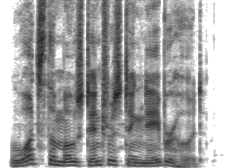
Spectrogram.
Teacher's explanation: notice how the final st is linked to vowel sounds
